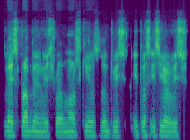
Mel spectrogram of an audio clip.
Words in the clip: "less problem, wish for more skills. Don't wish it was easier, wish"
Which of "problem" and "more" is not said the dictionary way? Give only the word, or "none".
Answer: none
